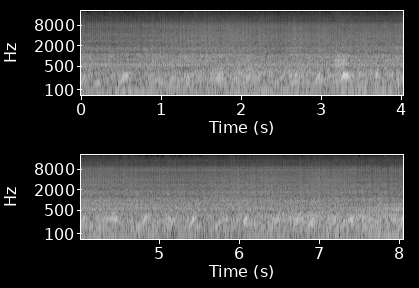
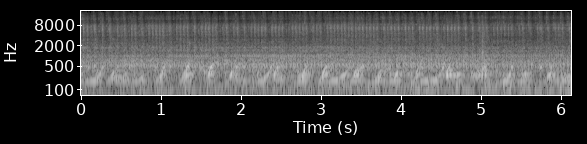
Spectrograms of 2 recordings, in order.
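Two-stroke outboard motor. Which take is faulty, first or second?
first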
